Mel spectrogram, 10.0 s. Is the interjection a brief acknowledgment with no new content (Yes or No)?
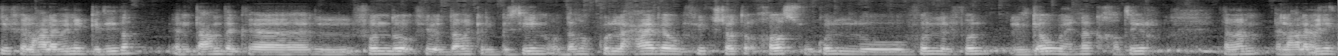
Yes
